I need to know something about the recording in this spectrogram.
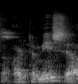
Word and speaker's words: Artemisia: Someone brings in a large pile of twigs, branches, of the Artemisia is the right way to say it, or wormwood, and everybody partakes, of these, I call them withes, like that.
